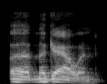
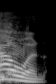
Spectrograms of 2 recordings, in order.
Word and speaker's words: McGowan: Am I pronouncing that right, Joe? McGowan, nearly there. McGowan.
